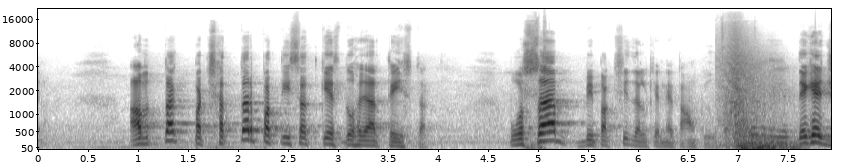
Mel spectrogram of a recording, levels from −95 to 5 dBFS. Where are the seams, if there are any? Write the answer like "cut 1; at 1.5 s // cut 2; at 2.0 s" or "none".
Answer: cut 1; at 6.9 s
